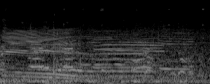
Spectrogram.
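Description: Several people calling out and cheering in overlapping voices, with drawn-out, high greeting calls rather than plain talk: a line of cast members waving guests into the park.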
